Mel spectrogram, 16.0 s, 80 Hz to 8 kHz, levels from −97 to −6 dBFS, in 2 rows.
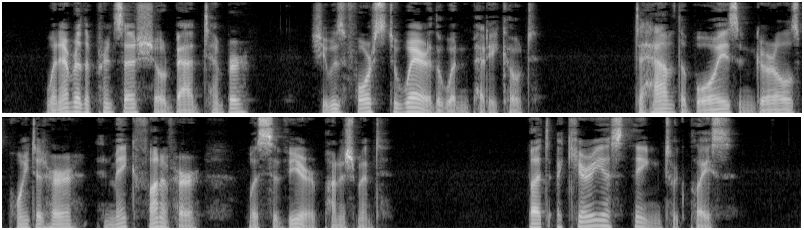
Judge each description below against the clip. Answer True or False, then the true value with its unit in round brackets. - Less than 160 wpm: True (140 wpm)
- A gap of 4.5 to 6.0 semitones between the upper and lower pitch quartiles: True (4.8 semitones)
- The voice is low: True (95 Hz)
